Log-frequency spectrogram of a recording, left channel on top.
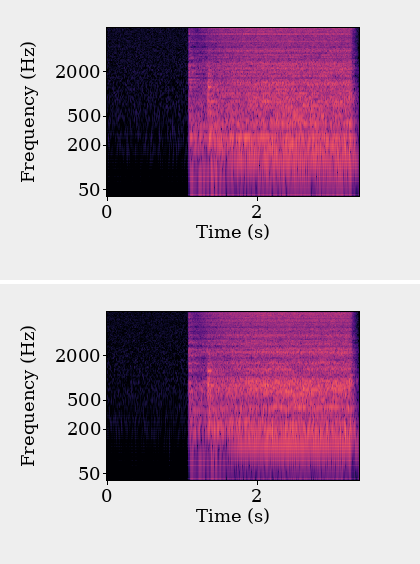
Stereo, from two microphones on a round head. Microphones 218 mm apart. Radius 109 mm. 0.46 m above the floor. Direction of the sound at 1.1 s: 25° right (ahead or behind).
